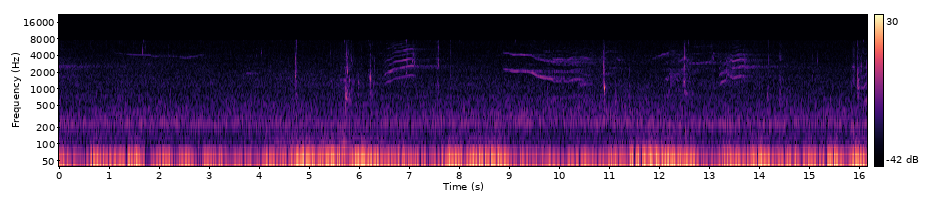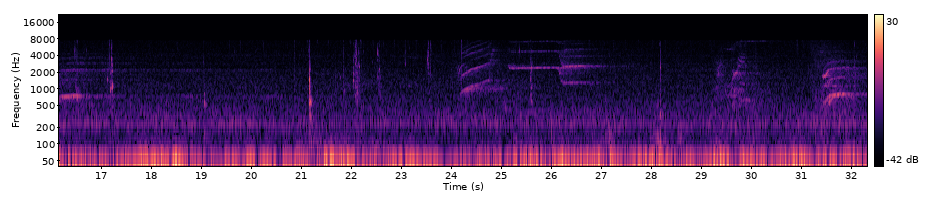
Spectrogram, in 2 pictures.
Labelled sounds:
6.5	7.3	killer whale, southern Alaska resident, 0.96 to 8.0 kHz
8.7	10.6	killer whale, southern Alaska resident, 0.92 to 6.8 kHz
13.1	14.3	killer whale, southern Alaska resident, 1.1 to 8.0 kHz
15.7	17.2	killer whale, southern Alaska resident, 0.37 to 4.2 kHz
24.1	27.4	killer whale, southern Alaska resident, 0.46 to 8.0 kHz
29.2	30.4	killer whale, southern Alaska resident, 0.37 to 8.0 kHz
31.2	32.2	killer whale, southern Alaska resident, 0.32 to 5.0 kHz

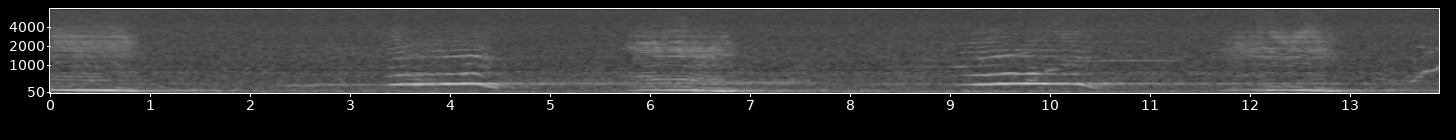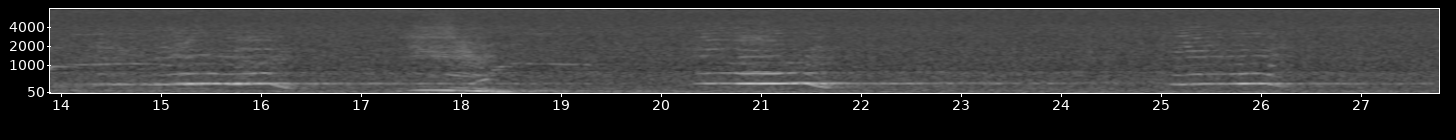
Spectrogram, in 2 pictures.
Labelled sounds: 3.4	4.5	humpback whale, 1.2 to 1.5 kHz
5.7	6.4	humpback whale, 1.3 to 3.6 kHz
9.2	11.0	humpback whale, 1.1 to 3.2 kHz
13.7	14.5	humpback whale, 0.80 to 1.1 kHz
15.2	15.5	humpback whale, 1.3 to 1.5 kHz
18.3	19.2	humpback whale, 0.80 to 1.1 kHz
20.5	21.2	humpback whale, 1.3 to 2.6 kHz
25.1	26.0	humpback whale, 2.8 to 3.3 kHz

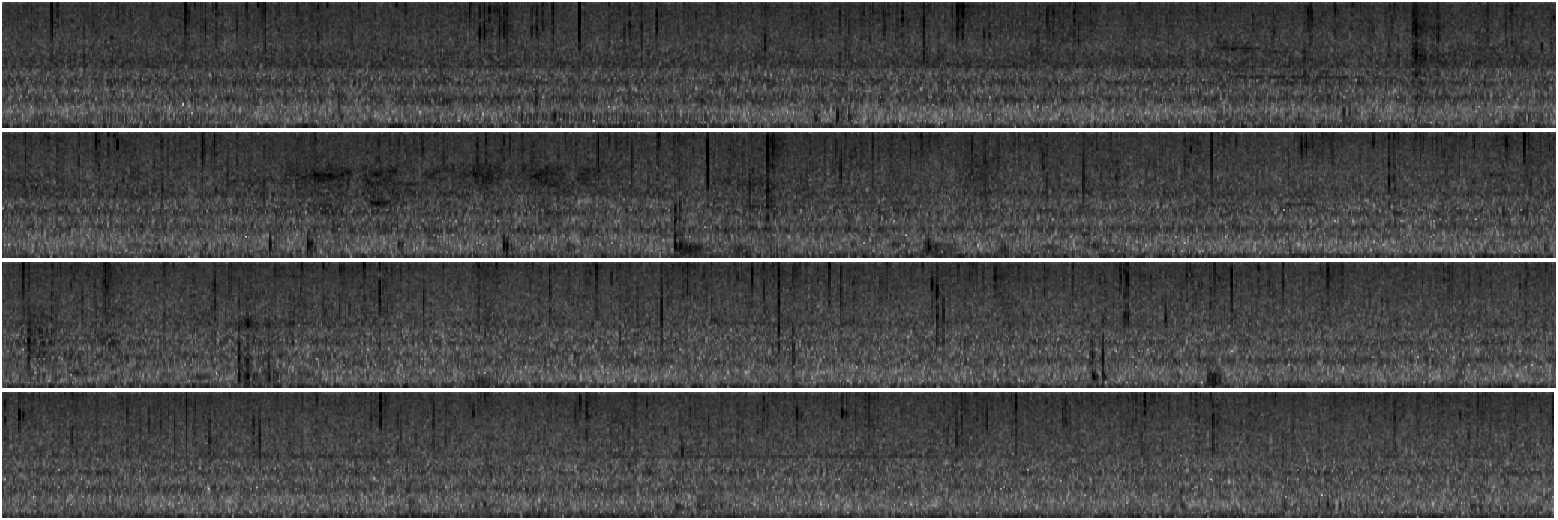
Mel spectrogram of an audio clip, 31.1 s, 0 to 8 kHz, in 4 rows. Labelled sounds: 0.0	3.7	fish, 0 to 0.56 kHz
5.6	14.7	killer whale, 0.98 to 3.8 kHz

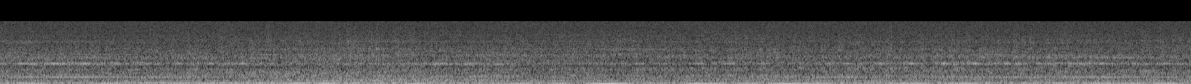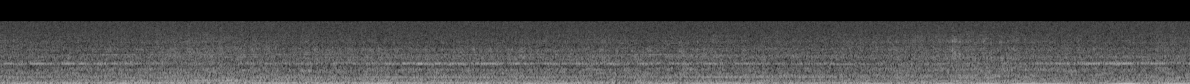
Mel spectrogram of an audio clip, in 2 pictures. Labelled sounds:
22.7	22.9	vessel noise, 0.90 to 1.1 kHz

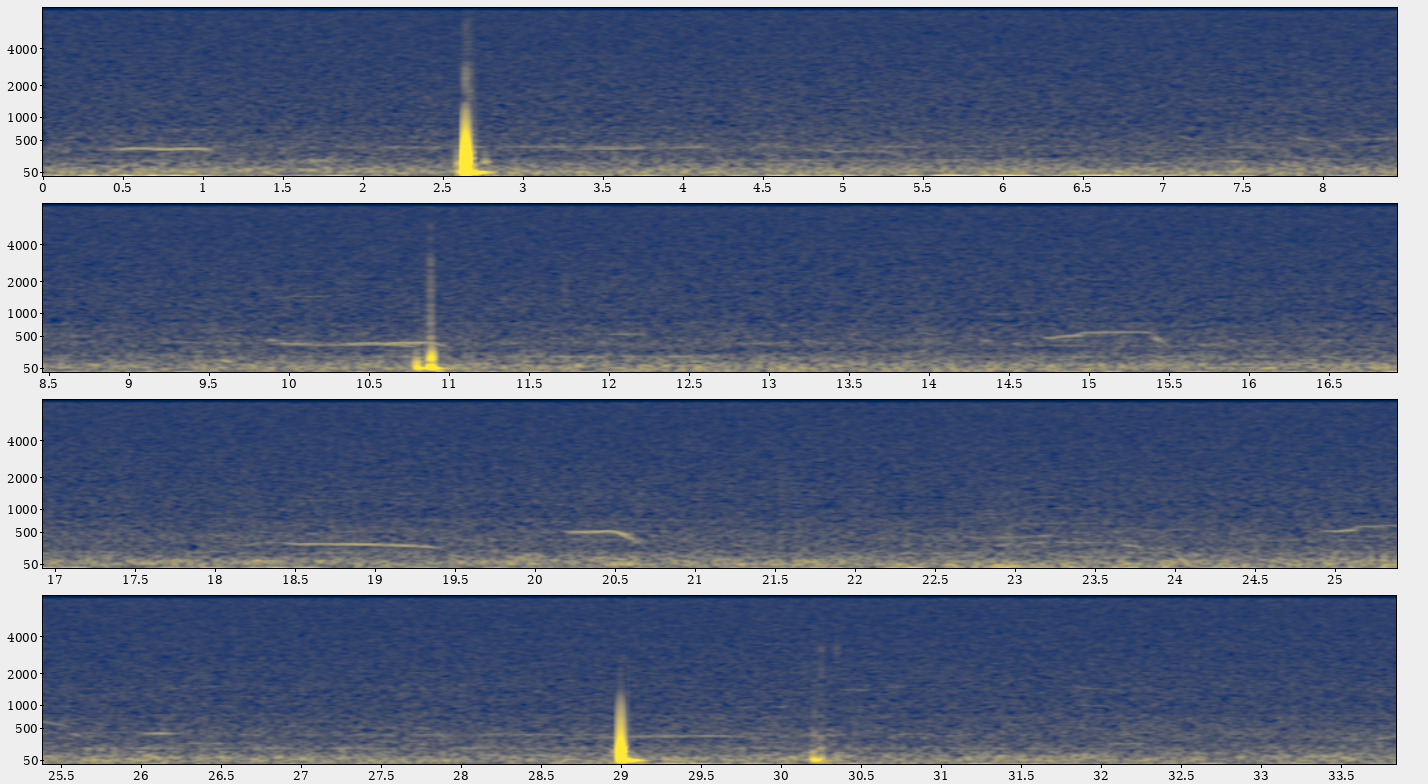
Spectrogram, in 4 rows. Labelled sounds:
9.8	10.1	humpback whale, 1.4 to 1.6 kHz

